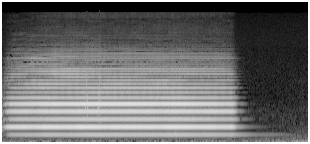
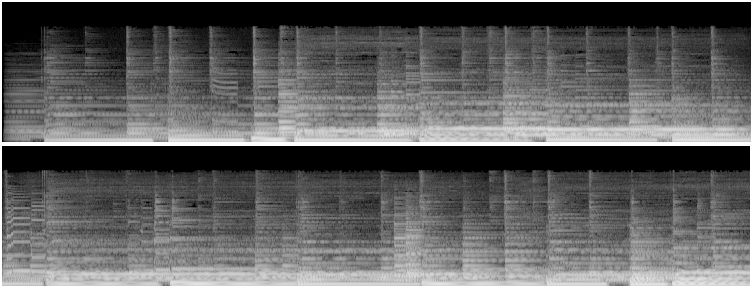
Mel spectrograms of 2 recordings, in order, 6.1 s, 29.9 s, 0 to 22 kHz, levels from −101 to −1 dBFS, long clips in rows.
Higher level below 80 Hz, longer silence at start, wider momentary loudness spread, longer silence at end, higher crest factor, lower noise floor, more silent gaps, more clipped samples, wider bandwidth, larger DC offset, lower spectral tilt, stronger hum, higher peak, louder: second, -56 dBFS vs -20 dBFS; second, 0 s vs 0.25 s; about the same, 5 LU vs 7 LU; first, 1.35 s vs 0 s; about the same, 12 dB vs 14 dB; first, -48 dBFS vs -41 dBFS; neither; neither; about the same, 9.4 kHz vs 9.8 kHz; neither; second, -4.5 dB/octave vs -9 dB/octave; neither; about the same, -2 dBFS vs -2 dBFS; first, -13 LUFS vs -19 LUFS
